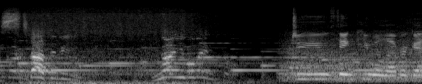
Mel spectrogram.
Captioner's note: Mussolini speaking in foreign language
